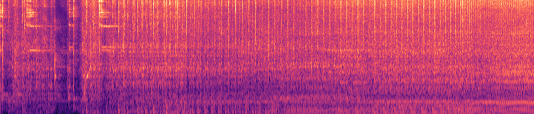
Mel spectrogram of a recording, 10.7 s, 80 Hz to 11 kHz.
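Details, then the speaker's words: Honda EG2200X 2.2 kVA generator, possibly 1980s–early 90s, after fuel drained: cranks, catches after a couple of tries (owner suspects air in the fuel), then settles into a quick, even, smooth single-cylinder idle; owner thinks it could use a carburetor cleanup. "Very smooth. Initially it wouldn't start because I just drained this out, and I think there was some air in there or something, I don't know, but it probably could stand to have a carburetor cleanup."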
